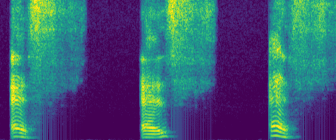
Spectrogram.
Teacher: 굉장히 날카로운 소리요 혀끝이 간질간질 느껴지실 거예요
